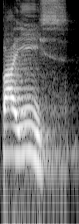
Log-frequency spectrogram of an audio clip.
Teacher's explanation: As vogais ficam em sílabas diferentes. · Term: hiato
